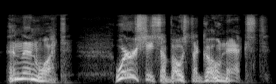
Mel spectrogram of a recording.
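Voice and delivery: loud, high-pitched demand; angry challenge. A narrator's reading. Grandfather challenging strangers' rescue offer, angry demand. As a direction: throw the questions back forcefully.

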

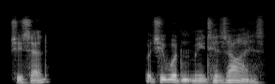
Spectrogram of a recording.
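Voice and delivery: ordinary delivery, nothing marked

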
